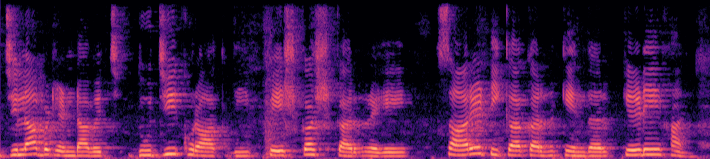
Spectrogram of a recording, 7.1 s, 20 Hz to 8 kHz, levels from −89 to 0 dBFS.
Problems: none marked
